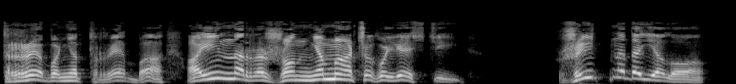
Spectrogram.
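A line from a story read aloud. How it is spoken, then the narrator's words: Shouting. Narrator (Belarusian): закрычаў Яўхіму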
